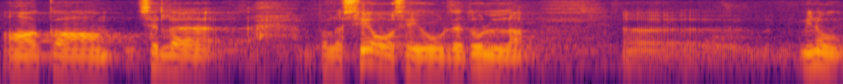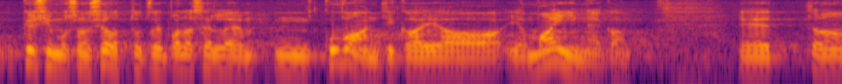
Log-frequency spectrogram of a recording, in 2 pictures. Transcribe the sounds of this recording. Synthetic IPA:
ɑɡ̥ɑse̞lːe | vjb̥o̞lːɑse̞o̞se̞juːrd̪̥et̪ulːɑ | minukysimuso̞nse̞o̞t̪ːˑud̪vɯjb̥o̞lːɑse̞lːe̞kuvɑnʲd̪̥iɡ̥ɑjɑjɑmɑjne̞̰ɡ̥ɑ | e̞t̪ː

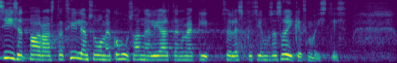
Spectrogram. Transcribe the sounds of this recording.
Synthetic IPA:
siːs̬et̪̚pɑːɾɑːst̪ɑt̪hiljemso̞ːme̞ko̞ɦusɑnːe̞ljæːt̪ːˑænmæɡise̞lːe̞skysimuse̞sɤ̞jɡeksmɤ̰jst̪ḭs

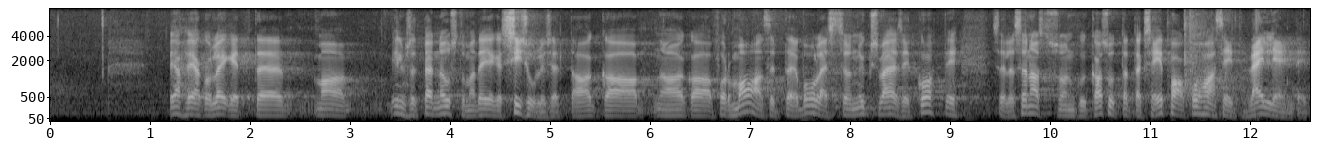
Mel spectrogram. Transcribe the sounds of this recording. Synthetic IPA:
jɑɦeɑko̞lːe̞ːɡ̥et̪ˑːmɑilmselt̪̚peɑnnɤwst̪umɑt̪e̞jːe̞ɡɑsisulise̞lt̪ːˑɑɡ̥ɑɑɡ̥ɑfo̞rmɑːlse̞t̪ːɤe̞po̞ːle̞st̪se̞o̞nyksvæɦe̞se̞jd̪̥̚ko̞ht̪i | se̞lːesɤnɑst̪u̥so̞nkujkɑsut̪ːˑɑt̪ːˑɑkse̞ebɑko̞ɦɑse̞jd̪̥vælʲjḛnd̪̥e̞̰jd̪̥

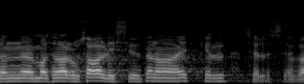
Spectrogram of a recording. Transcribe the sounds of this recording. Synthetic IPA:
onmɑsɑːnɑɾusɑːlisjut̪ænɑhe̞t̪kel | se̞̰lːḛsːɑ̰ɡ̥ɑ

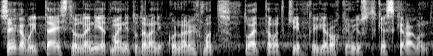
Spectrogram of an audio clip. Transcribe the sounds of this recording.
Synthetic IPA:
se̞ːɡ̥ɑvɤjb̥̚t̪æje̞st̪io̞lːɑnʲiːe̞t̪ːˑmɑjnit̪ːˑud̪e̞lɑnikːˑo̞nːɑɾyhmɑd̪̥t̪ːo̞e̞t̪ːˑɑvɑd̪̥kikɤjɡ̥e̞ɾo̞hke̞mjust̪ke̞ske̞ɾɑ̰ko̞̰nd̪̥ɑ

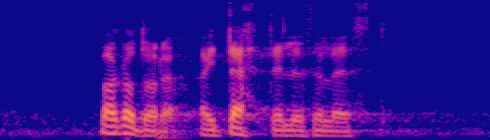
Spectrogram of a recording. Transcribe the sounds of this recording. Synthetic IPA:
væɡ̥ɑt̪o̞ɾɛ̰ɑjt̪ːˑæht̪ejlːese̞lːeest̪

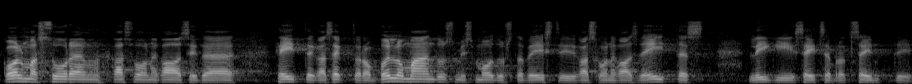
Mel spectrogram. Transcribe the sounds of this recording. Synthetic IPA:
ko̞lmɑsːuːɾe̞mkɑsvo̞ːne̞kɑːsid̪̥e̞ | he̞jt̪ːe̞ɡ̥ɑse̞kt̪o̞ɾo̞npɤlːumɑjɑnd̪usmismo̞ːd̪̥ust̪ɑb̥e̞ːsʲt̪ikɑsvo̞ːnekɑːsid̥̪ehejt̪ːˑe̞st̪liɡise̞jt̪se̞pro̞t̪se̞nʲt̪ːˑi

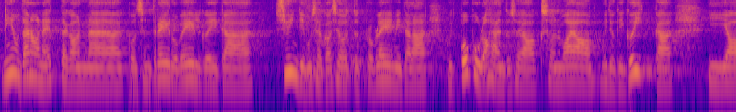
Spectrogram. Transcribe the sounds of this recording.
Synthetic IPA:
t̪minut̪ænɑnee̞t̪ːe̞kɑnːe̞ko̞nt̪se̞nt̪re̞ːɾub̥e̞ːlkɤjɡ̥e | synʲd̪̥imuse̞ɡ̥ɑse̞o̞t̪ːˑud̪̥̚pro̞b̥le̞ːmid̪̥e̞lekujd̪̥̚ko̞ɡ̥ulɑɦe̞nd̪̥use̞jɑokso̞nvɑjɑmujd̪̥uɡ̥ikɤjkː | jɑ

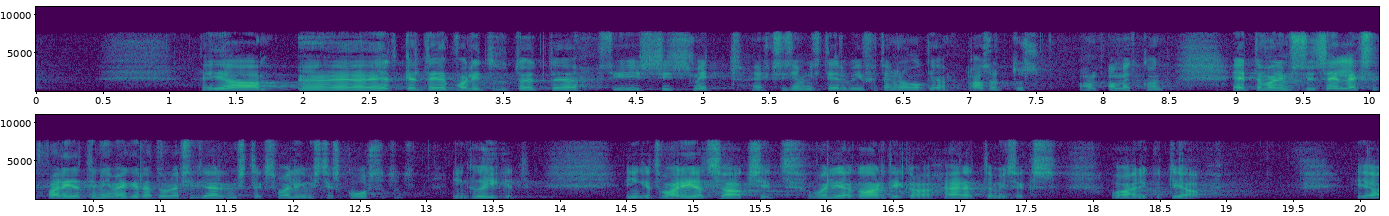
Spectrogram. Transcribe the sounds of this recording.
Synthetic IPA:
jɑ | he̞t̪ke̞lt̪e̞ːb̥vɑlʲit̪ːˑɑt̪ud̪̥̚t̪ːø̞ːt̪ːˑɑjɑsiːsːismit̪ˑːe̞hksise̞minist̪eːɾjuminfo̞t̪eno̞lo̞ːɡ̥iɑɑsut̪ːˑus | ɑme̞t̪̚ˑko̞nd̪̥e̞t̪ːe̞vɑlʲimist̪ise̞lːe̞kse̞t̪ːˑvɑlʲijɑt̪ˑːe̞nime̞kirjɑt̪ule̞ksid̪̥jærɡ̥mist̪e̞ksvɑlʲimist̪e̞ksko̞ːst̪ɑ̥t̪ːˑud̪̥ | niŋɡɤjɡ̥ed̪̥ | niŋɡ̥e̞t̪vɑlʲijɑd̪sɑːksid̪̥vɑlʲiɑkɑːrd̪̥iɡ̥ɑhæːle̞t̪ːˑɑmise̞ksvɑjɑlikˑut̪ːe̞ɑ̰b̥ | jɑ

